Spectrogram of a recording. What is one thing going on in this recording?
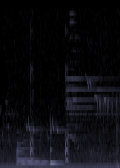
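A short bright chime rings out.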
